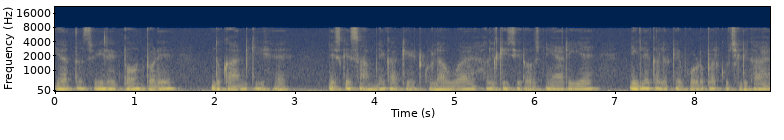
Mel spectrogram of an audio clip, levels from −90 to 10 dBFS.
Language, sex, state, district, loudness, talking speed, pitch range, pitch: Hindi, male, Uttar Pradesh, Jyotiba Phule Nagar, -18 LUFS, 195 wpm, 110-130 Hz, 120 Hz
